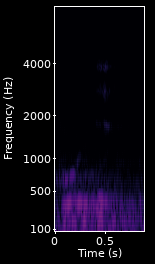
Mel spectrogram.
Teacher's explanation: salah satu dari sifat huruf dal adalah istifal, tipis, pangkal lidah, tidak naik ke langit-langit belakang. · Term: qalqalah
